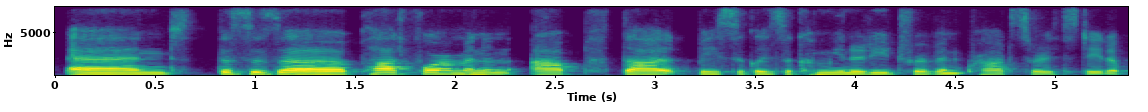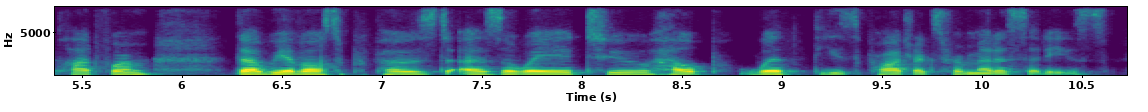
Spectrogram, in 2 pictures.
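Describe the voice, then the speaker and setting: Low, mellow-voiced woman presenting. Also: normal speed. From Denmark. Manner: explanatory, steady, with fillers. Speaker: startup marketing director presenting. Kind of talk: webinar presentation. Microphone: video call.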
